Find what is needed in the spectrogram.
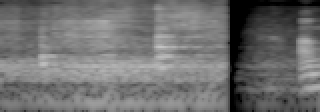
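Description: A utensil scraping cooked eggs out of a frying pan into a plastic container, with small clinks against the pan. It cuts off suddenly about a second and a half in.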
